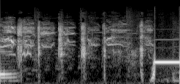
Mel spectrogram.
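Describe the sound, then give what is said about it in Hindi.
Phone dialing beeps as someone places a phone call, ending in a single steady electronic tone near the close, heard over busy, clattering sounds and voices talking in the background. “बस फोन लगा रहा”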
